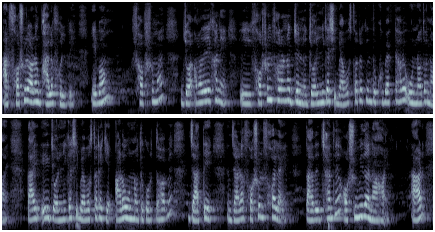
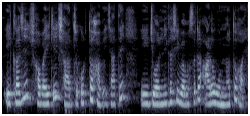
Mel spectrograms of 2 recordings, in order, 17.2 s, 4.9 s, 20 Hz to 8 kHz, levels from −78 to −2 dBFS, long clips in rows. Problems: none marked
